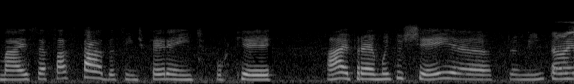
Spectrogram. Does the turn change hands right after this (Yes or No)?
Yes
